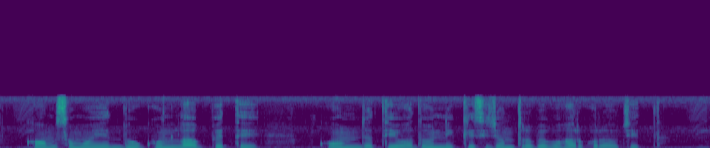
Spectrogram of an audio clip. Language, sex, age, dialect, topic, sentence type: Bengali, male, 25-30, Jharkhandi, agriculture, question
